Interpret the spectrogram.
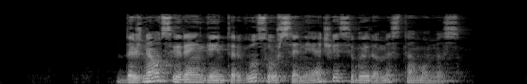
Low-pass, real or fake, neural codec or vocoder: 10.8 kHz; fake; vocoder, 48 kHz, 128 mel bands, Vocos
